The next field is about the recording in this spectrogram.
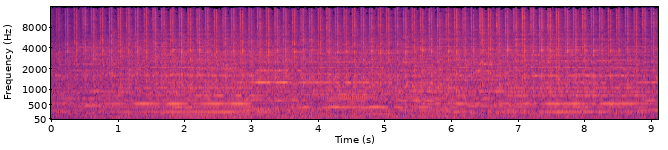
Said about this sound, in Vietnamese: Trời tối mù, chỉ nghe có cái tiếng máy nổ phành phạch ở trong đêm.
